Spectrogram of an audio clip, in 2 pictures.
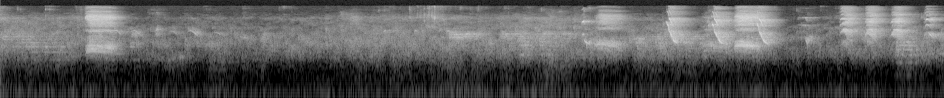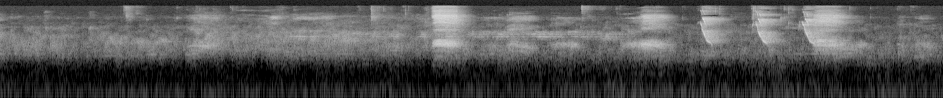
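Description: Birds calling: sharp chirps and squawks in quick runs, clustered about a third of the way in and again near the end.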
